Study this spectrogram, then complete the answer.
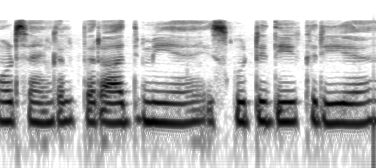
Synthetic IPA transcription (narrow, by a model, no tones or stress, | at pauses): moːʈsɛ̃ːŋɡəlpɐɾaːd̪miɦɛːɪskʊʈid̪iːkʰɾiɦɛː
